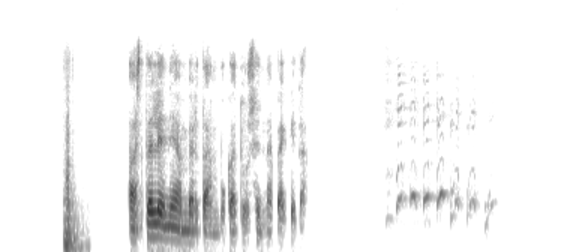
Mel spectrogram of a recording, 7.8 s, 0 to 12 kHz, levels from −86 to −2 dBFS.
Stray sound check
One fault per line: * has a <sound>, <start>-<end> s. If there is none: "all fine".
* has a thud, 0.8-1.2 s
* has a laugh, 5.1-6.7 s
